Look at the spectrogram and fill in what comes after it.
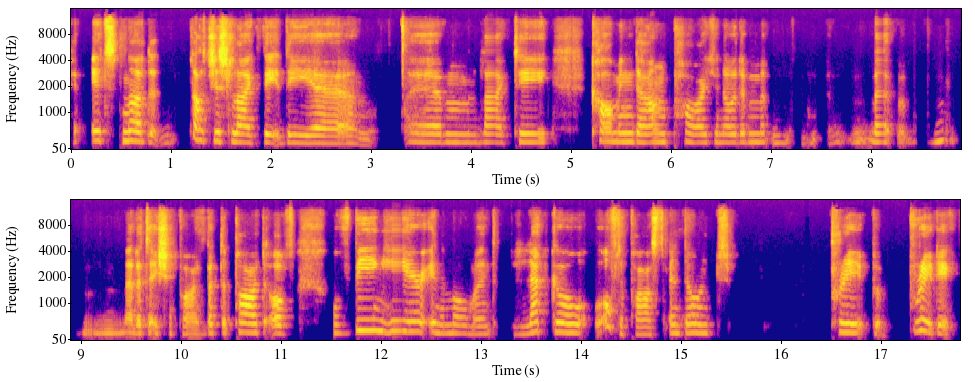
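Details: Adult woman from Sweden who stutters; stuttering.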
